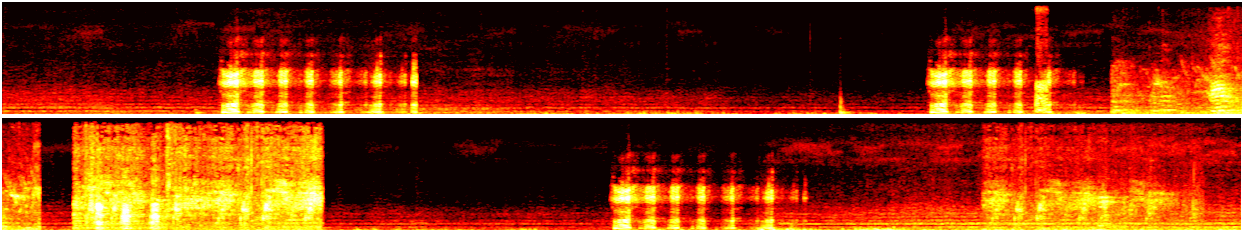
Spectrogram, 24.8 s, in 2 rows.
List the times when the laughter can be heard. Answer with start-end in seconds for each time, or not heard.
2.1-4.2, 9.2-10.6, 18.5-20.4.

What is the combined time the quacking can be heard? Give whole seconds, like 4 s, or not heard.
8 s.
